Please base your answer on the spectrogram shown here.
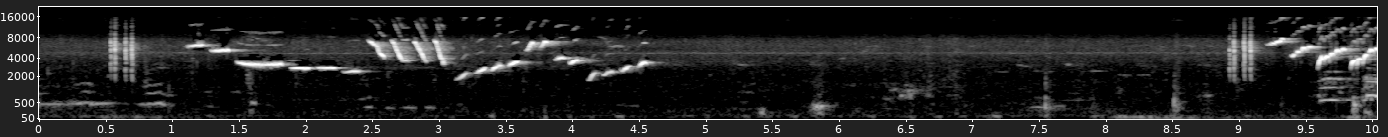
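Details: Brown-chested jungle flycatcher lure song for morning dew-airing: a bright phrase of falling whistles and a fast run of rising, buzzy slurs, then several seconds of quiet hiss before another burst of high notes begins.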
